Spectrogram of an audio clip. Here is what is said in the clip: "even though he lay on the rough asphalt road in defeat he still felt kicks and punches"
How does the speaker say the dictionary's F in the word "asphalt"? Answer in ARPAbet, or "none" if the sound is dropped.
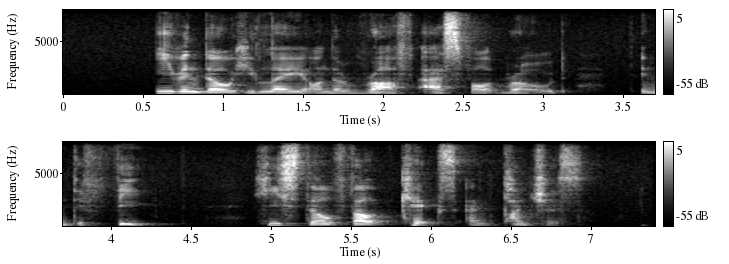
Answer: F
